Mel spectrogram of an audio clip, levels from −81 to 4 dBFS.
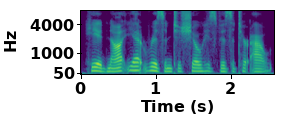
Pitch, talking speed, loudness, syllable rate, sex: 150 Hz, 230 wpm, -18 LUFS, 5.3 syllables/s, female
